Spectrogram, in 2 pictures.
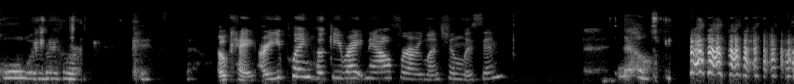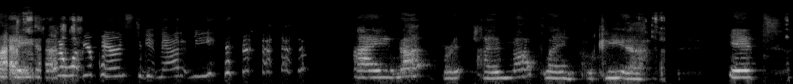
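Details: Two female speakers, young voices, small room; conversational speech.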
